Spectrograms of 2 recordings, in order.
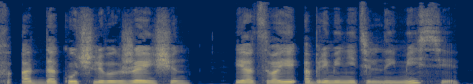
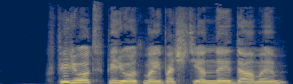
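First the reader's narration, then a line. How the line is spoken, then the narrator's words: Impatient shout. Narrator (Russian): нетерпеливо прокричал он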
